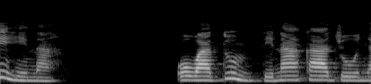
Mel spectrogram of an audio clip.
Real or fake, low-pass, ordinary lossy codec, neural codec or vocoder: real; 7.2 kHz; none; none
